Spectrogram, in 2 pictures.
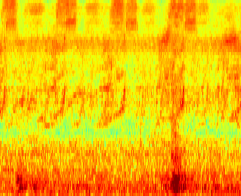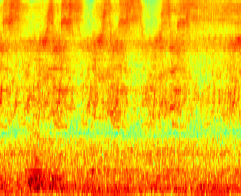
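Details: Cicadas calling on a sunny summer mountainside, a dense steady high-pitched buzzing chorus with faint pulsing swells about once a second, plus low rumbling background hum.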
